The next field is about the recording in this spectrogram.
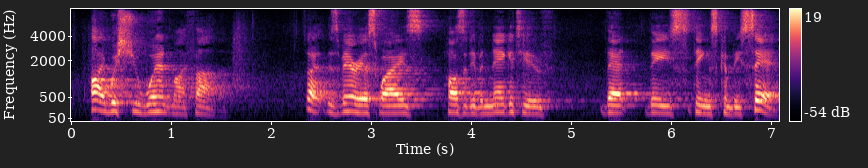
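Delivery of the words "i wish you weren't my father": angry, rebellious, lashing-out outburst. Speaker demonstrates a line to a father said in an angry way, mock-angry. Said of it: "used in an angry way".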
